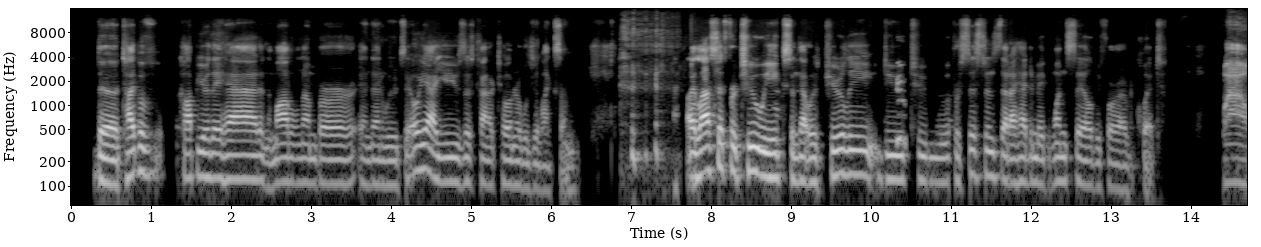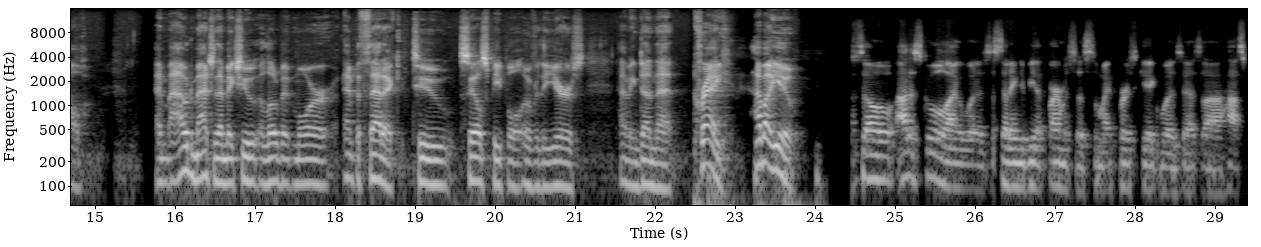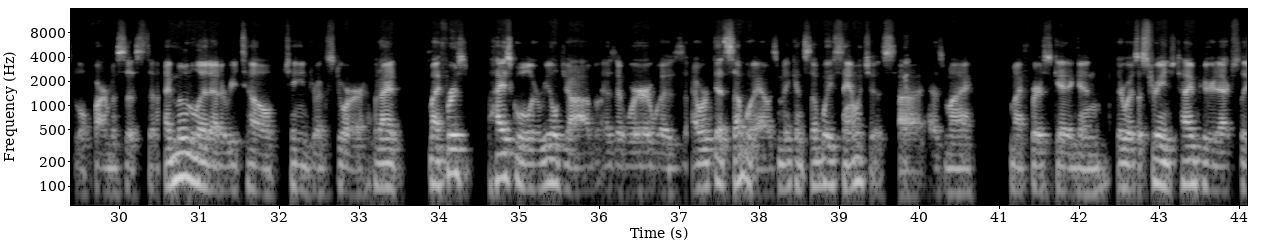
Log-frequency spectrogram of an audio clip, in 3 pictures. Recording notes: A Live Webinar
